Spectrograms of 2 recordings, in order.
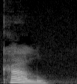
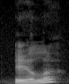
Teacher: a substituição do erre forte português pela língua dental l ou seu abrandamento em r fraco vejamos os exemplos rapaz fica lá passe carro fica calo esse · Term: rotacismo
